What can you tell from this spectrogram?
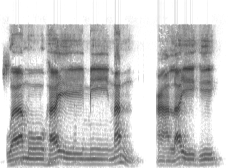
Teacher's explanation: Fathah tanwin bertemu dengan huruf ain, bacaan izhar, dibaca jelas.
